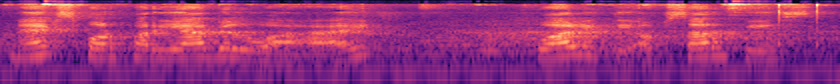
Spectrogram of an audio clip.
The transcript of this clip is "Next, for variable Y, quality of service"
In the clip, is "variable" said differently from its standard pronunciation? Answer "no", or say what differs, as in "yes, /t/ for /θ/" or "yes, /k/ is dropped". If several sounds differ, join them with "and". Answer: yes, /f/ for /v/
